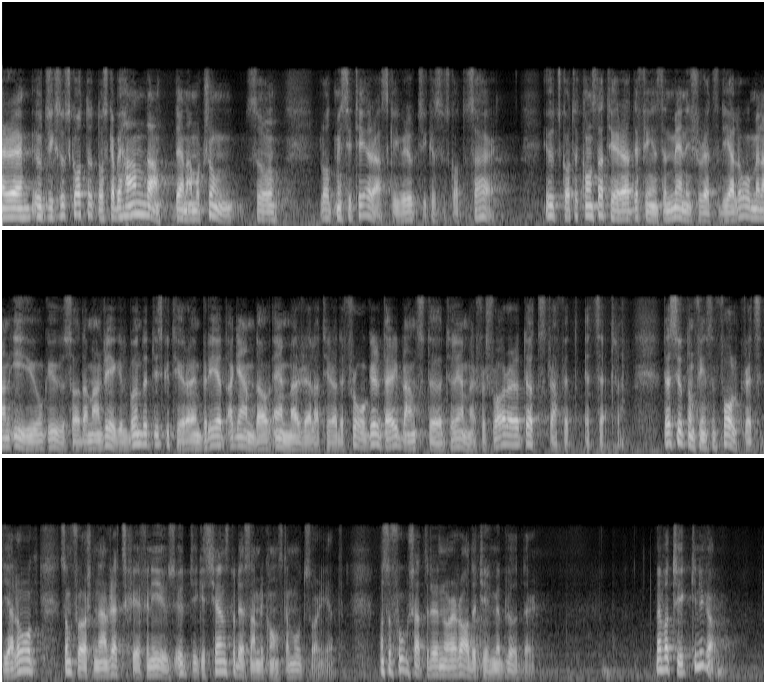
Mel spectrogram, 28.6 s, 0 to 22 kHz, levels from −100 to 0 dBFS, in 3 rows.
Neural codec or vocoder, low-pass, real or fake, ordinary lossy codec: codec, 16 kHz in and 24 kHz out, 1 kbps, XY-Tokenizer; 7.2 kHz; fake; none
